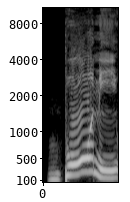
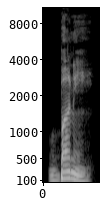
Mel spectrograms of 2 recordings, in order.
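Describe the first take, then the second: First: The first vowel sounds like the one in 'Bonnie'. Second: The first vowel sounds like the one in 'bunny'. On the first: The speaker calls it wrong. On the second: The speaker calls it right.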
